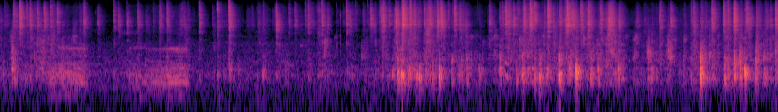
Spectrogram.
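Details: Poppy, a terrier and one of three household dogs, playing with a tennis ball: a drawn-out, high, tonal whining whimper through the first four seconds, then scuffling, clattering and rustling play noises take over.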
